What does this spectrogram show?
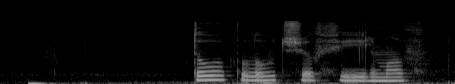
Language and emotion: Russian, sad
